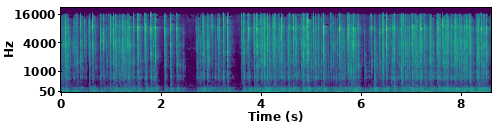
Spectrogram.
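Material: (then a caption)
Plastic. Long acrylic nails and fingertips type quickly on the hollow plastic keys of a black plastic desktop keyboard. The result is a dense, fast stream of bright, clicky taps with a low hollow thud under them. Two brief pauses break the typing near the middle.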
